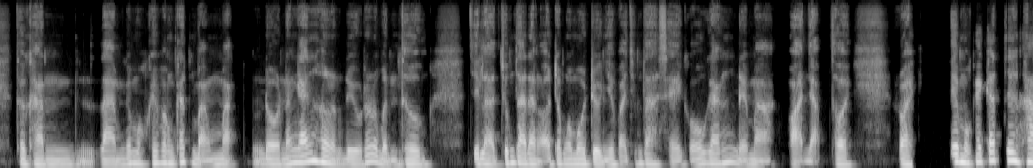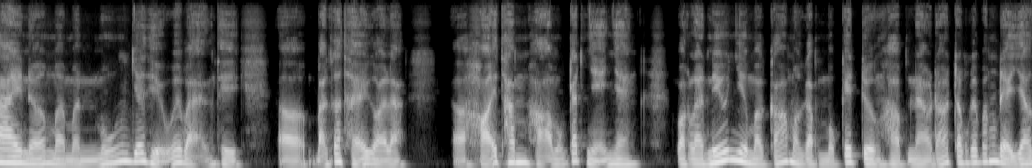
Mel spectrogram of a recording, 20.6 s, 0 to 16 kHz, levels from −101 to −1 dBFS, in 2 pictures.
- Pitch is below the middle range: Yes, low, 110 Hz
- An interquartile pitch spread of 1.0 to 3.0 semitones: No, average, 5.3 semitones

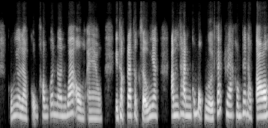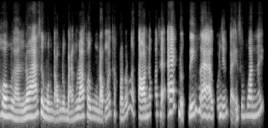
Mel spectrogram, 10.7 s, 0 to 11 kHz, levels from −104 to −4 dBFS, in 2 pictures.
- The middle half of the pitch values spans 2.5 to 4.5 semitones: Yes, average, 4.1 semitones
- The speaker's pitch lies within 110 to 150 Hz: No, high, 215 Hz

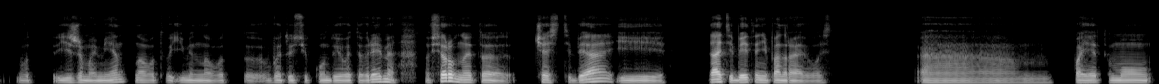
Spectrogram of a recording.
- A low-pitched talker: Yes, very low, 95 Hz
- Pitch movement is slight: Yes, narrow, 1.8 semitones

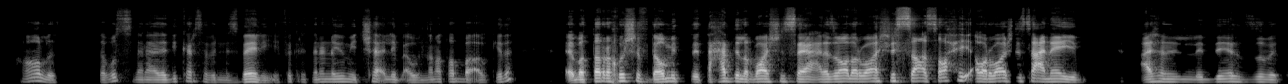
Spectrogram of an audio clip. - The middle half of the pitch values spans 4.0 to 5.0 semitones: No, average, 3.5 semitones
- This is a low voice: Yes, low, 125 Hz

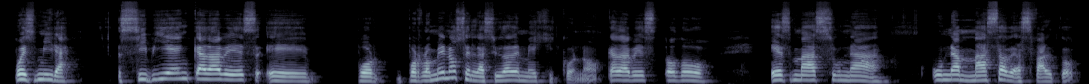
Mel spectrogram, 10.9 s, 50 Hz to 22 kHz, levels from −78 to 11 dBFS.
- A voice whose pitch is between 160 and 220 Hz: Yes, medium, 185 Hz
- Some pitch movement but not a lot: Yes, average, 4.0 semitones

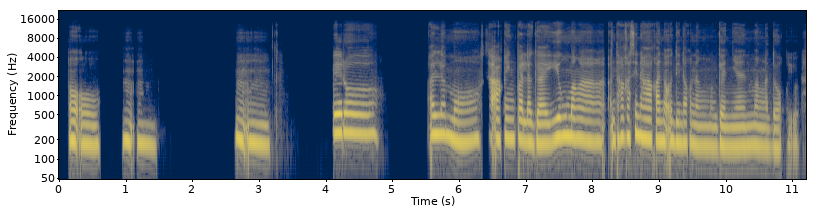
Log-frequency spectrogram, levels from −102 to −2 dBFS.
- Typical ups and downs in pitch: Yes, average, 3.8 semitones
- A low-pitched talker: No, high, 190 Hz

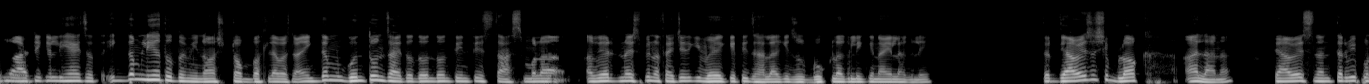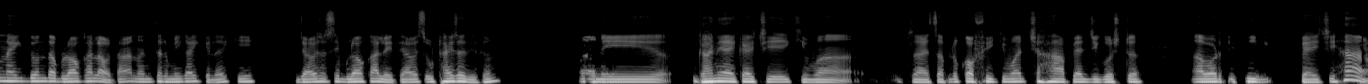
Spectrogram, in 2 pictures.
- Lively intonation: No, average, 3.6 semitones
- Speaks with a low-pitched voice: Yes, low, 130 Hz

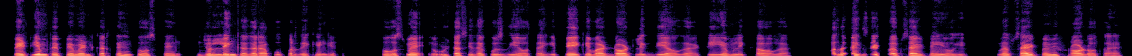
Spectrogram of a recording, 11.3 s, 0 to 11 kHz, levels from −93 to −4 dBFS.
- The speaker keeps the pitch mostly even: No, average, 4.5 semitones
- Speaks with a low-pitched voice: Yes, low, 110 Hz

